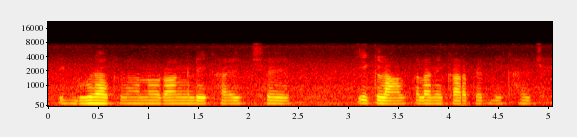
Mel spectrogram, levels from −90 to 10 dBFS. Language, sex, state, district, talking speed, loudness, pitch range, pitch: Gujarati, male, Gujarat, Valsad, 180 wpm, -21 LUFS, 140-145 Hz, 145 Hz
